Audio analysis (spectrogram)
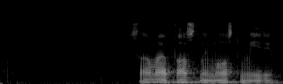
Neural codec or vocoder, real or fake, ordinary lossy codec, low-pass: none; real; none; 7.2 kHz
